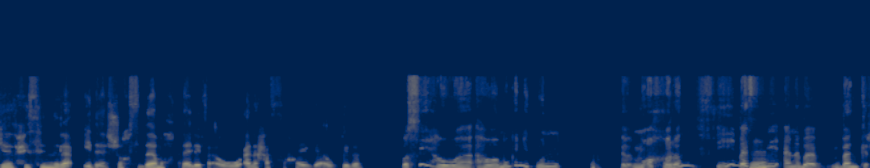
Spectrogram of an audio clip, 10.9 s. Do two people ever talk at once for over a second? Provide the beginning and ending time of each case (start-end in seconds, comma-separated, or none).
none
